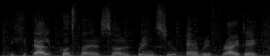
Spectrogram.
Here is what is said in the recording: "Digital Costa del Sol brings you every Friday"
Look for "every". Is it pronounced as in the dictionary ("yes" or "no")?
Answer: no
